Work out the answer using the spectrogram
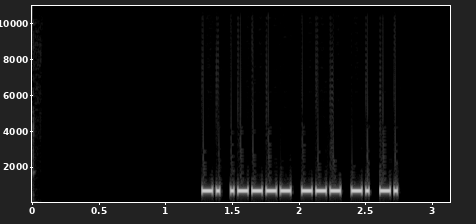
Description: Morse code, heard as a keyed tone, about 46 wpm, 700 Hz. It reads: N1ONN
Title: USA Call Signs - 5 Characters - 4x Character Spacing - 45wpm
